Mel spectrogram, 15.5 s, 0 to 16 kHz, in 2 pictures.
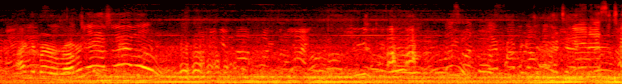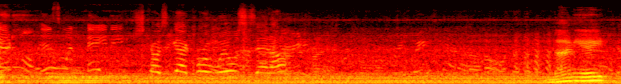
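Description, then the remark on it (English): A car engine rumbles low and steady beneath lively crowd chatter at a judged car event, then grows louder near the end as another car, a Midnight Black one, rolls in. “20 points for the Camaro, and here comes another one.”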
